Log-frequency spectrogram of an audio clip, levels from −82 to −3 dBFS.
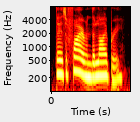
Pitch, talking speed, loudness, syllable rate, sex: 225 Hz, 265 wpm, -14 LUFS, 7.8 syllables/s, female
